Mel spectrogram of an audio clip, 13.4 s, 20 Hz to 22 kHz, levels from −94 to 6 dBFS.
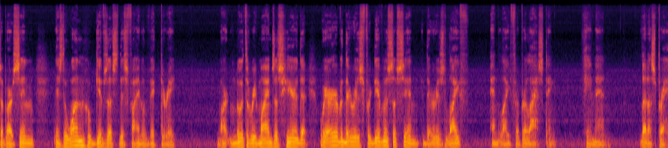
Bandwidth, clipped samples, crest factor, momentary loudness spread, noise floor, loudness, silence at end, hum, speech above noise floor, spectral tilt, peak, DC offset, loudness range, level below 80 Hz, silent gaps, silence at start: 19 kHz; under 0.1%; 16 dB; 11 LU; -49 dBFS; -18 LUFS; 0 s; none; 31 dB; -6 dB/octave; -4 dBFS; under 0.1%; 8 LU; -38 dBFS; none; 0 s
